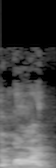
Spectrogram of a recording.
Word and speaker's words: amide: I know it looks like amide, but it's actually pronounced amide.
